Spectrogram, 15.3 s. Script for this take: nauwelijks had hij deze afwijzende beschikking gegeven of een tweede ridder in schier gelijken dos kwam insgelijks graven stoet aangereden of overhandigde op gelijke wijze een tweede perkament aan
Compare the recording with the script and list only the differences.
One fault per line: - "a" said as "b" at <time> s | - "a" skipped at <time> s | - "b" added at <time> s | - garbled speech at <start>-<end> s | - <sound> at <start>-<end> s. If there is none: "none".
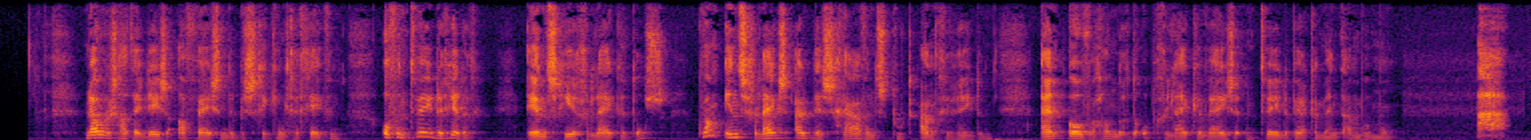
- "uit des" added at 7.9 s
- "of" said as "en" at 10.4 s
- laugh at 14.8-15.1 s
